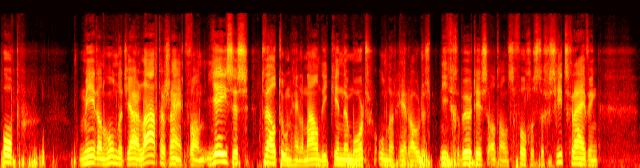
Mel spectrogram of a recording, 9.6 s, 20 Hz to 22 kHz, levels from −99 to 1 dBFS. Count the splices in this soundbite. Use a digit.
3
